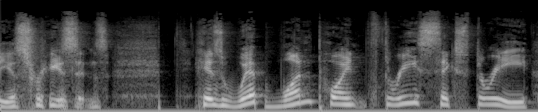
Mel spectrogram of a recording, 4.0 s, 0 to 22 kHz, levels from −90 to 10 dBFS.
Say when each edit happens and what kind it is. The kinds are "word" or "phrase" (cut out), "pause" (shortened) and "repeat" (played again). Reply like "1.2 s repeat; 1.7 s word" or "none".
2.0 s word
